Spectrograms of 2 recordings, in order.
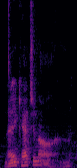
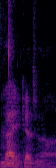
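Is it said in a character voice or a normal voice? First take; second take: normal voice; character voice. First: It is said in the speaker's normal voice. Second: It is said in a put-on Sinclair voice.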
